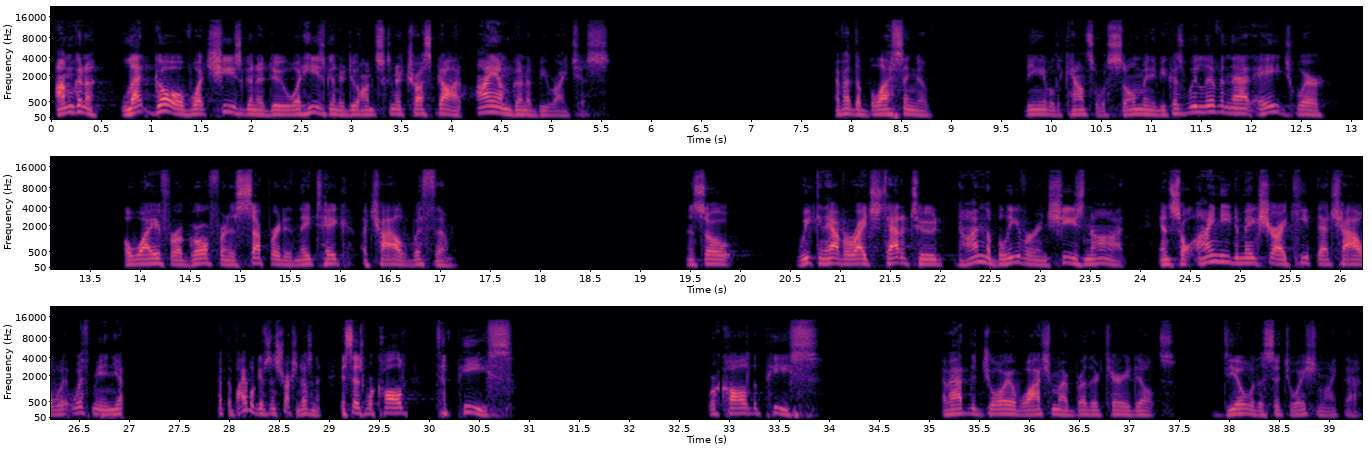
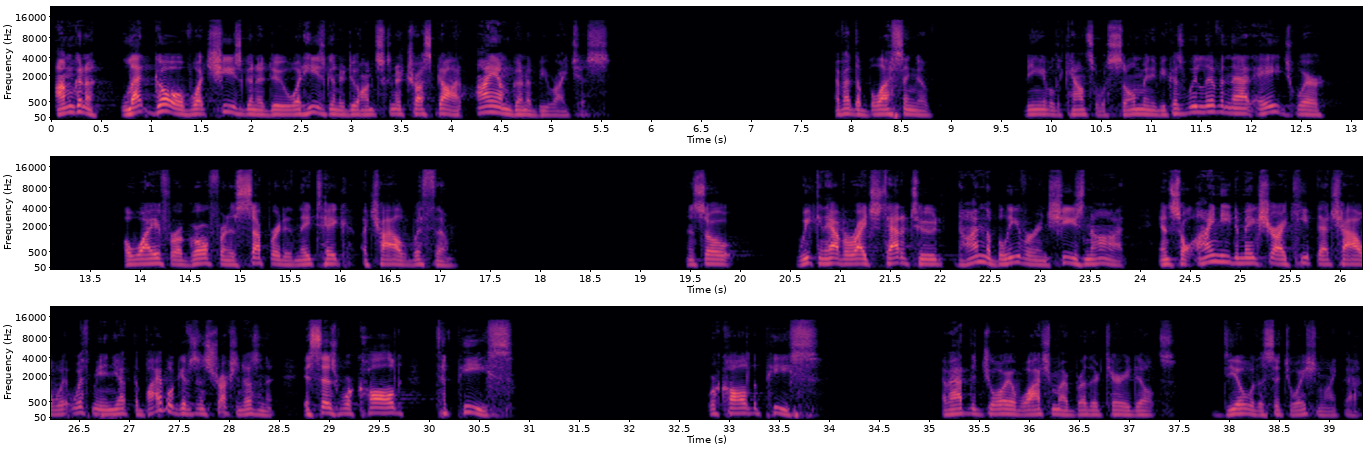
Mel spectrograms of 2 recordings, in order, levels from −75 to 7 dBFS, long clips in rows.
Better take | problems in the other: second | audio freezing; at 27 s for 1 s

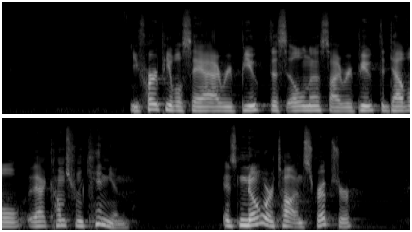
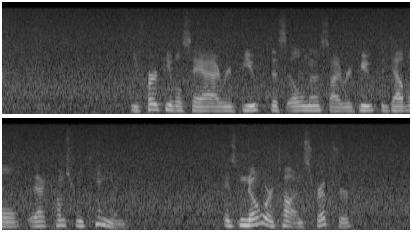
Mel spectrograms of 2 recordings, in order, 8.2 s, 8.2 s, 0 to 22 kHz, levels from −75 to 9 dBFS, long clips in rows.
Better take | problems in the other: first | hiss; loud; throughout; 10 dB below the speech

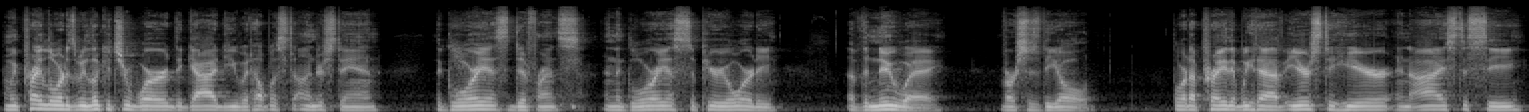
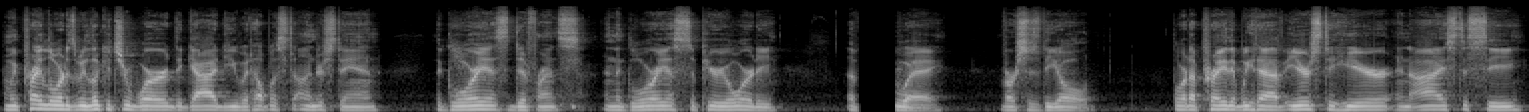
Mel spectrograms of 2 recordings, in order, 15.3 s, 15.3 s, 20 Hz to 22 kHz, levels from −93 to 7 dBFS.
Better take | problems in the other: first | audio cutting out; at 8.5 s

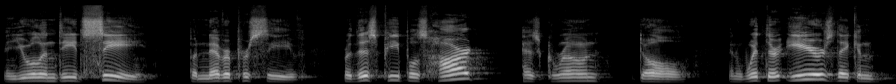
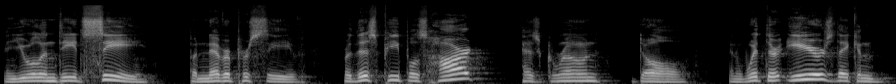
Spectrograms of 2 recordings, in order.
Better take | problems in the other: second | thin; very; fading below 350 Hz

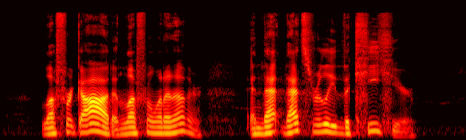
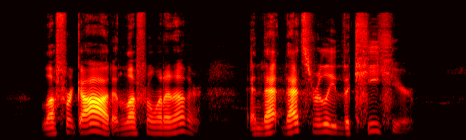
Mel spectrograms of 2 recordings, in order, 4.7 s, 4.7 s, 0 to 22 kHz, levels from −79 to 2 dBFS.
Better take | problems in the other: first | thin; very; fading below 850 Hz

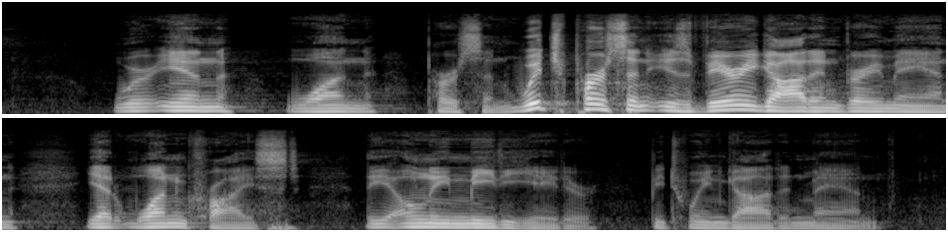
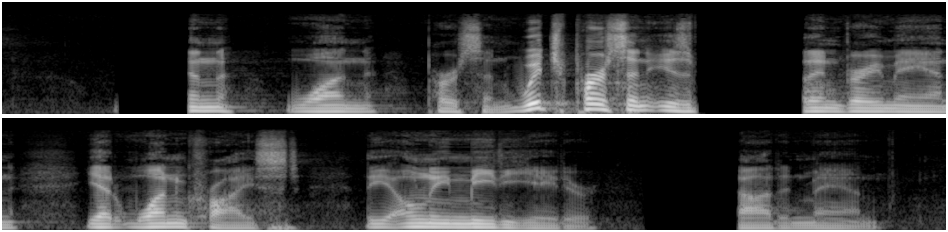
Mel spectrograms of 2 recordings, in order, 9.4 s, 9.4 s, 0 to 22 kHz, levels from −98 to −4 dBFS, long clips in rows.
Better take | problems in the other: first | audio cutting out; at 0.5 s, at 3.5 s for 0.5 s and at 8 s

